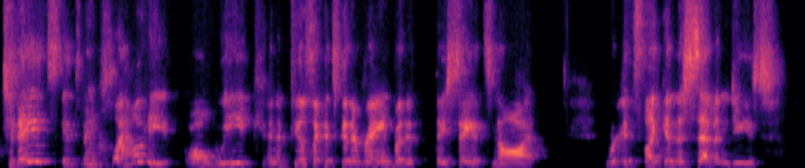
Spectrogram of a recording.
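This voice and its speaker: A high-pitched woman with a New Jersey accent, very wide pitch swings and a moderate pace. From North Jersey, US. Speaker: former special education teacher. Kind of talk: casual chat.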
